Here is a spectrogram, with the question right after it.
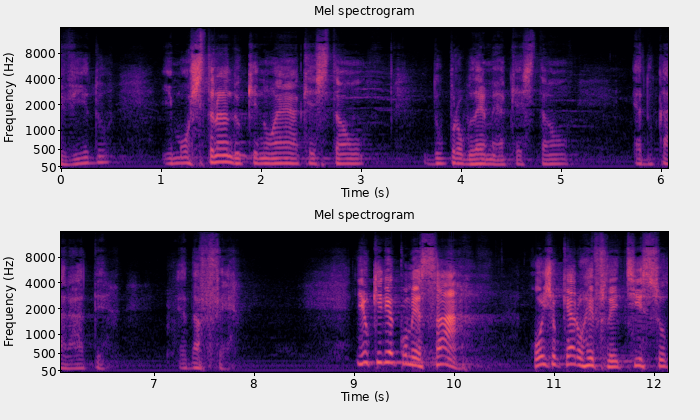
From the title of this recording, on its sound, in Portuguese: Culto IBMorumbi ao vivo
